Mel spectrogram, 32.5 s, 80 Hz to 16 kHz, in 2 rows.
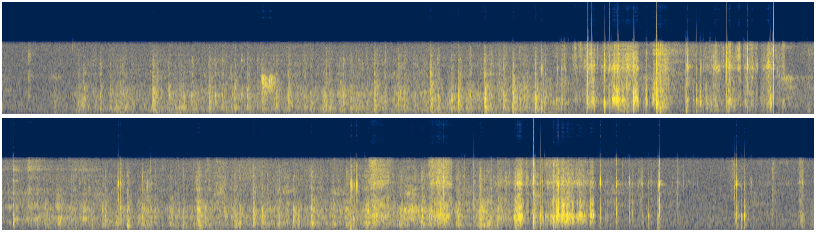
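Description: Miele WT2670 washer-dryer drum turning a wet load of towels: irregular sloshing, slapping and clicking as the towels are lifted and dropped through the water. It starts about half a second in, eases briefly about halfway, and stops just before the end.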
